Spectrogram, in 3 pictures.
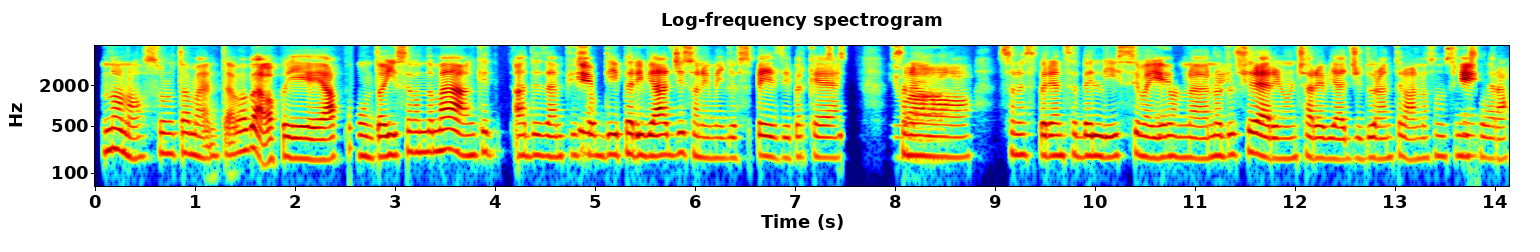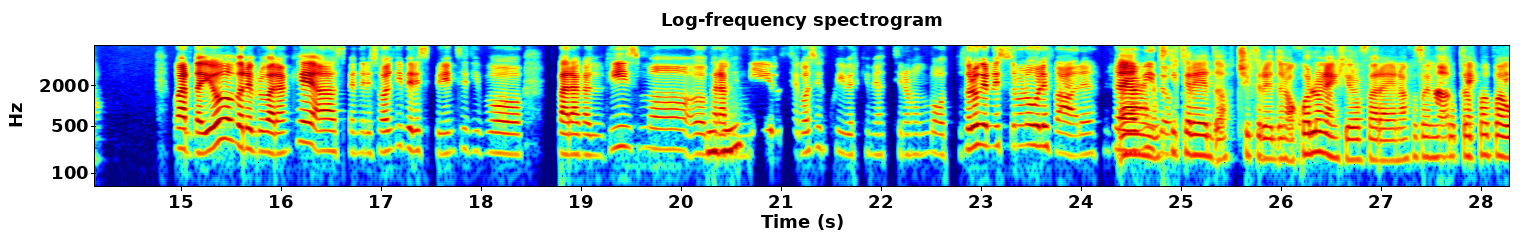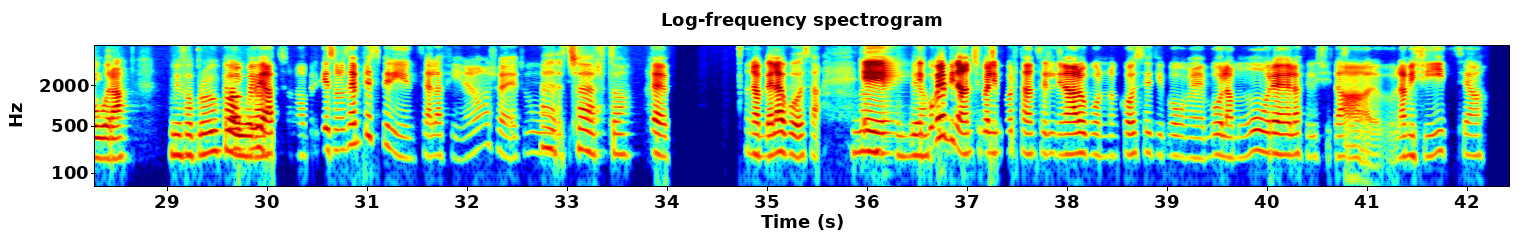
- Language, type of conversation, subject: Italian, unstructured, Come definiresti il valore del denaro nella vita di tutti i giorni?
- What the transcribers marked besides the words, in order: distorted speech; "soldi" said as "soddi"; other noise; "cioè" said as "ceh"; "proprio" said as "propio"; other background noise; "cioè" said as "ceh"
